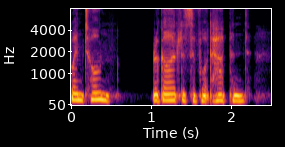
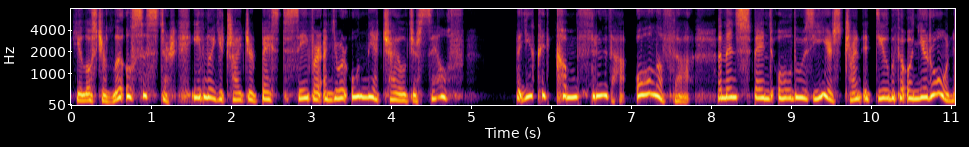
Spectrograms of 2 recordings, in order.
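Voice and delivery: furious; 7 semitones higher than usual. Acted. Raymond furious at what Eleanor went through, building anger. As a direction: let his anger climb on every phrase. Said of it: "he said, finally, furious".

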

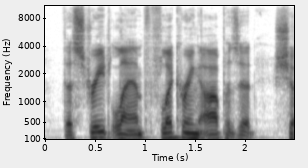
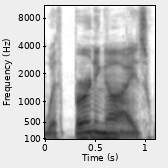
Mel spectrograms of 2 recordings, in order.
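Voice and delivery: usual speaking voice

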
